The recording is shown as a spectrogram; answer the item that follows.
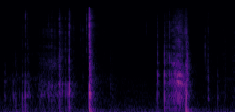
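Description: A small cardboard trading-card box being opened by hand. Light scrapes and clicks lead to a sharp snap about a second in, then a brief papery rustle near the end as the card pack is drawn out.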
